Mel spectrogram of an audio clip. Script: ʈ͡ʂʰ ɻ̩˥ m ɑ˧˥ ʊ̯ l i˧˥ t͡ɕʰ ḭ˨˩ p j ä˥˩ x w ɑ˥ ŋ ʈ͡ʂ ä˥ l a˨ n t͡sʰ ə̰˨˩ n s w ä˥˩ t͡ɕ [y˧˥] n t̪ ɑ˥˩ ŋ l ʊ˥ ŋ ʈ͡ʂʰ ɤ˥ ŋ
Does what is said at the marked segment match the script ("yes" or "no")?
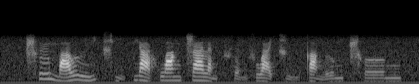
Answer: no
